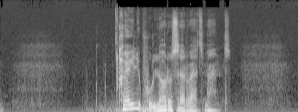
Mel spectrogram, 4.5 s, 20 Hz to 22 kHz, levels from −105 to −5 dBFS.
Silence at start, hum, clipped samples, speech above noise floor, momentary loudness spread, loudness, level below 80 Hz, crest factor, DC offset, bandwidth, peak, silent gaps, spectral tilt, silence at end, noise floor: 0 s; none; under 0.1%; 31 dB; 17 LU; -19 LUFS; -44 dBFS; 18 dB; under 0.1%; over 20 kHz; -4 dBFS; none; -5 dB/octave; 1.05 s; -50 dBFS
